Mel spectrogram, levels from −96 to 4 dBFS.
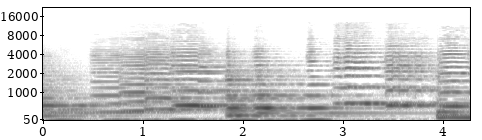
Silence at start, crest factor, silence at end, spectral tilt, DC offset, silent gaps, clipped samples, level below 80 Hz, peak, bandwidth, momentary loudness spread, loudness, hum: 0 s; 14 dB; 0 s; -6 dB/octave; under 0.1%; none; under 0.1%; -68 dBFS; -22 dBFS; 12.5 kHz; 12 LU; -37 LUFS; none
